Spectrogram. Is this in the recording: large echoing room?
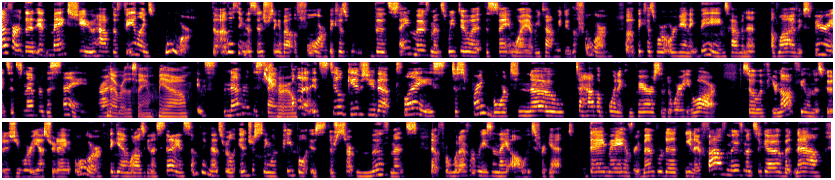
no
